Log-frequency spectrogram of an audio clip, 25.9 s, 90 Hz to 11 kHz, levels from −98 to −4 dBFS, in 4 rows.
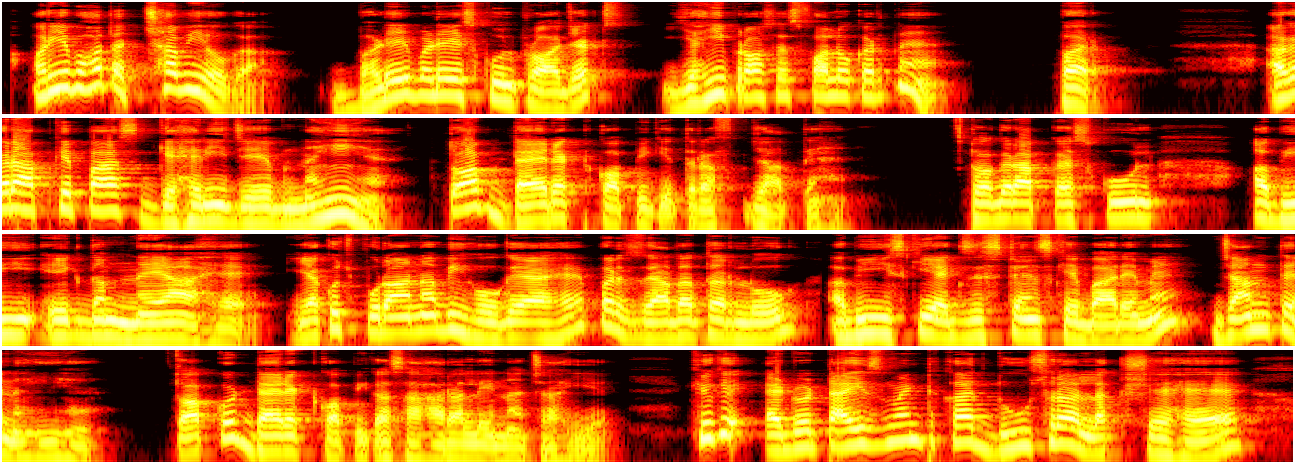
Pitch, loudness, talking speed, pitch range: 150 Hz, -16 LUFS, 165 wpm, 130-205 Hz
